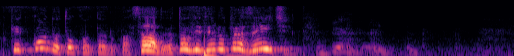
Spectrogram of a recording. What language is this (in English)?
Portuguese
